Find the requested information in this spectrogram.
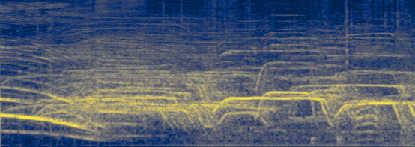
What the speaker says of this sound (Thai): เราขอเสียงกรี๊ดด้หน่อยครั้งหนึ่ง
